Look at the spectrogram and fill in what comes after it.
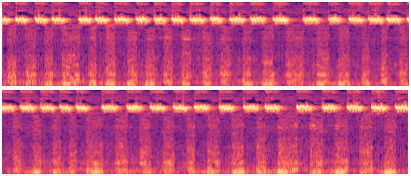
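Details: A live cricket (tidda) making noise: shrill, high chirps pulsing rapidly and steadily, roughly several per second, with a fainter higher overtone, and no other clear sounds.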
